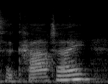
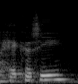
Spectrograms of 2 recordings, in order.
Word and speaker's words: Hecate: the other person is herkate so she or hecati depending on how you want to pronounce it she is the goddess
